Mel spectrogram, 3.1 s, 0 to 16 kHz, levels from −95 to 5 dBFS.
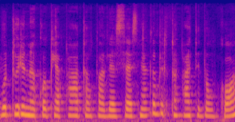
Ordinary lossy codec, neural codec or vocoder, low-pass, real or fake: MP3, 96 kbps; codec, 32 kHz, 1.9 kbps, SNAC; 14.4 kHz; fake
